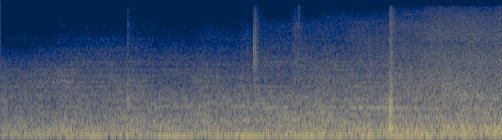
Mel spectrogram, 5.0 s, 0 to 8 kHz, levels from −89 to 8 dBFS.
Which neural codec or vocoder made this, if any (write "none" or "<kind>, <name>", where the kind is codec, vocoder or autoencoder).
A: codec, SNAC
